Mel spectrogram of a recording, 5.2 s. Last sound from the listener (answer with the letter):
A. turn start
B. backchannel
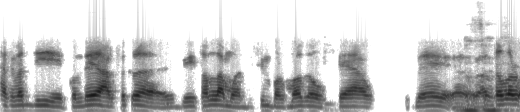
A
